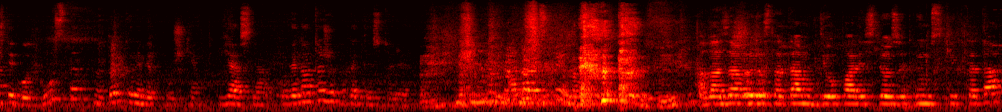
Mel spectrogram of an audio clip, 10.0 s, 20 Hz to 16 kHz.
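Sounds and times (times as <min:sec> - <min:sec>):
person coughing: 0:05.7 - 0:06.8.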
